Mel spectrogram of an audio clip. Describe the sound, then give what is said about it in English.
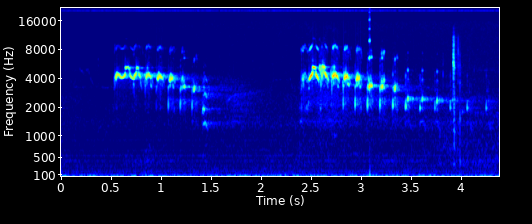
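A high, chittering eagle call tumbles down in pitch, then after a short pause a longer, sharper red-tailed hawk scream follows. Both are clear, with no talking. “That is an eagle, followed up by a red-tailed hawk.”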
